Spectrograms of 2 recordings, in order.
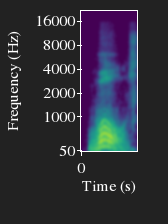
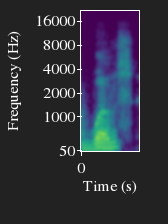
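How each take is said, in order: First: The L sound is clearly pronounced. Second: The L sound is missing or swallowed. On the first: The speaker calls it right. "There's an L. It's wolves" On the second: The speaker calls it wrong. "not wolves"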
